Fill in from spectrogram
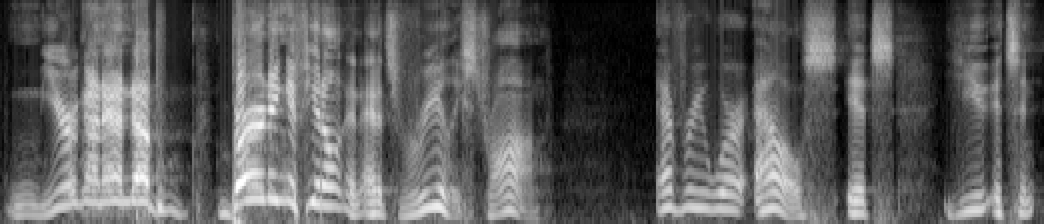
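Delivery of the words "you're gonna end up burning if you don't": mock fire-and-brimstone warning, much higher; a hint of a stern hellfire preacher; pitched-up mock threat of burning; scolding preacher. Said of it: "It's like".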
